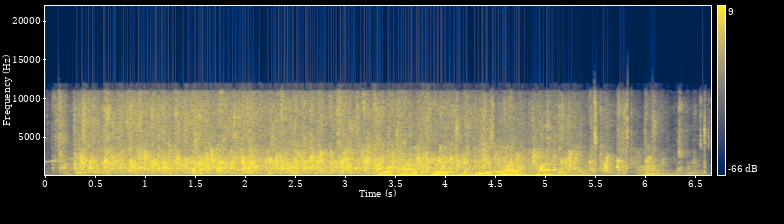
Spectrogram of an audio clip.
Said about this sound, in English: Yeah, give me a round of applause.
